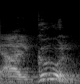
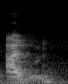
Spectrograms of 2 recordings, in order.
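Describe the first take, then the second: First: The stress is on the last syllable. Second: The stress is on the first syllable. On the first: The speaker calls it right. "It's over the u. We say algún" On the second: The speaker calls it wrong. "We don't say algún"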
